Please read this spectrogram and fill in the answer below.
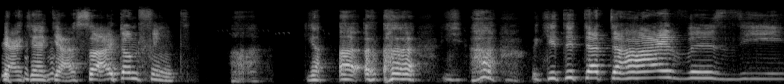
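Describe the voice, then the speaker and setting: A woman puts on a character voice, high-pitched and nervous in tone, speaking at a very slow pace. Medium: actual play. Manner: nervous, stammering.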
